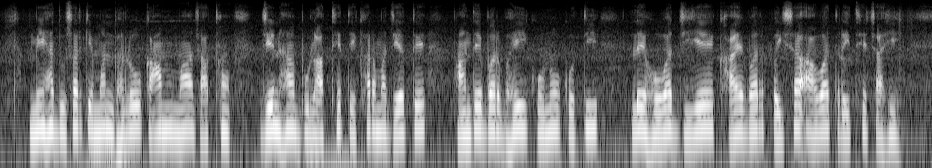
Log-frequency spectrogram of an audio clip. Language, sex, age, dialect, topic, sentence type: Chhattisgarhi, male, 18-24, Western/Budati/Khatahi, banking, statement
